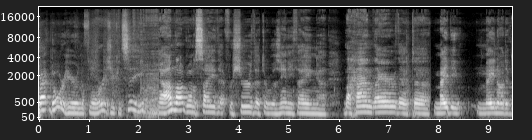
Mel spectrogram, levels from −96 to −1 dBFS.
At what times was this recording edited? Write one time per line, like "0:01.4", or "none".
0:02.3
0:07.8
